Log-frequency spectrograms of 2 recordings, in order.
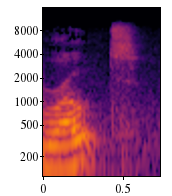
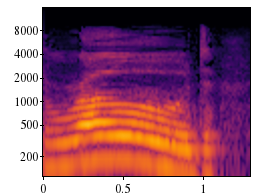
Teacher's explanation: Road also has a voiced D ending. Road. It's not wrote, unvoiced, it's road. The whole word is voiced.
